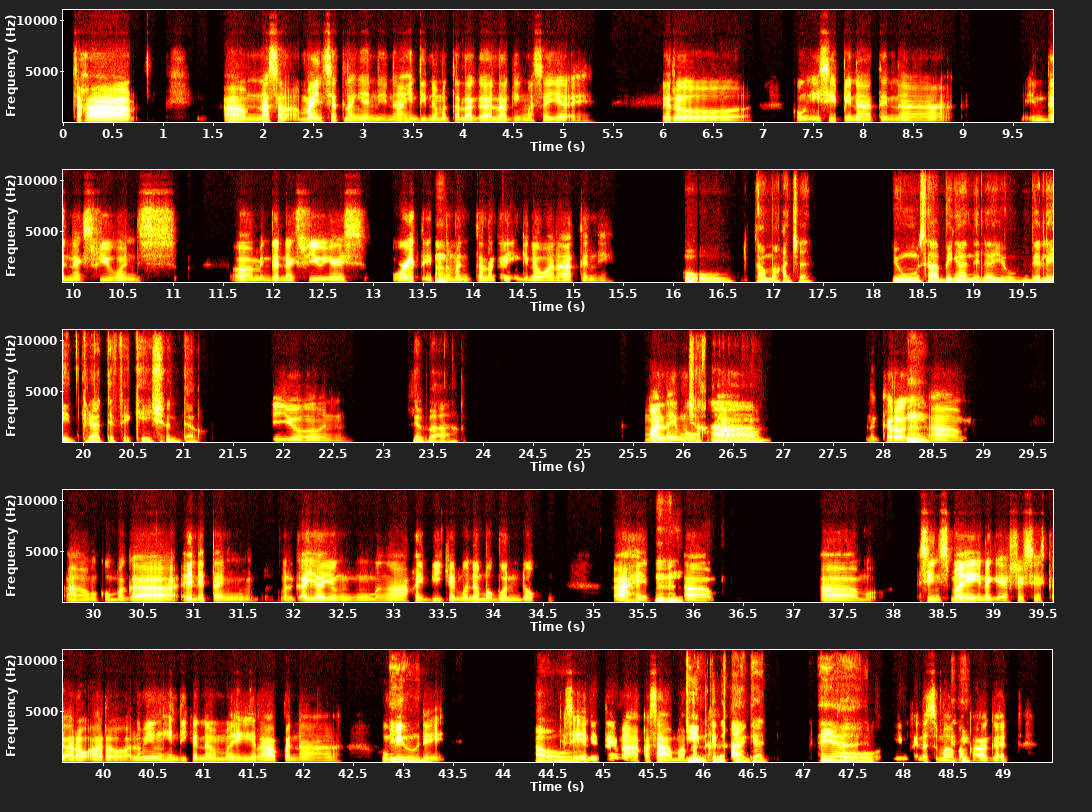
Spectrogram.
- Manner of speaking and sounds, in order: tapping; in English: "delayed gratification"; chuckle
- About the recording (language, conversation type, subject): Filipino, unstructured, Paano mo nahahanap ang motibasyon para mag-ehersisyo?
